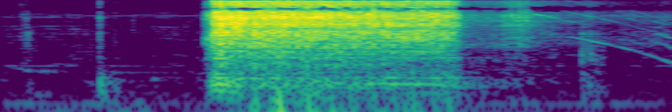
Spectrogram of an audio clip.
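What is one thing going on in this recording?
A cordless impact wrench rattles loudly as it spins a wheel nut.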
